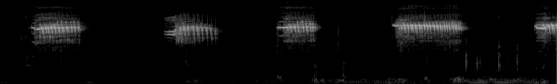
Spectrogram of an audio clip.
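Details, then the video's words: Oriental magpie-robin chick sound used as a lure for adults: five rasping, wheezy bursts repeated about every second and a quarter, the fourth longer, with a faint low hum near the end. "Suara Pikat indukan burung kacer ,suara anak nya 100 % Ampuh"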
